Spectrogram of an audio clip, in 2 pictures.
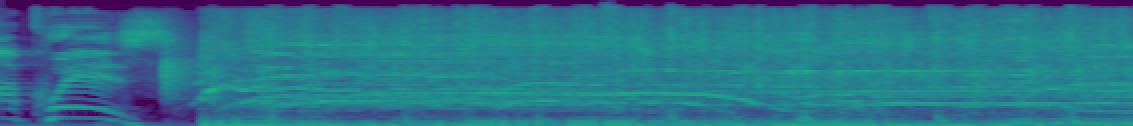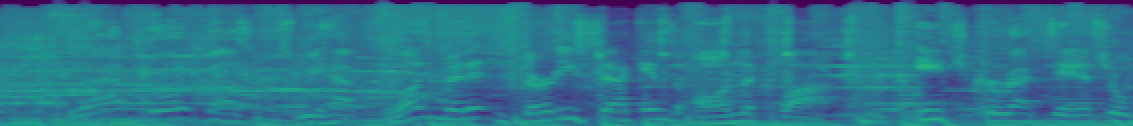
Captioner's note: cheers and applause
